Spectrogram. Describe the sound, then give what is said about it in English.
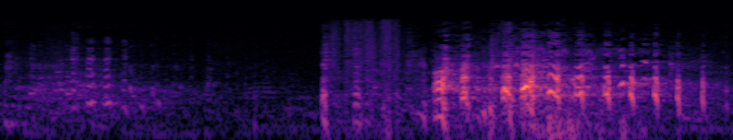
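Birds call in a rapid, rhythmic run of harsh, repeated notes, fairly loud, following a stretch of soft murmuring and a brief rustling burst. “Look at the birds. Free and unfettered, not tied down to a job description.”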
